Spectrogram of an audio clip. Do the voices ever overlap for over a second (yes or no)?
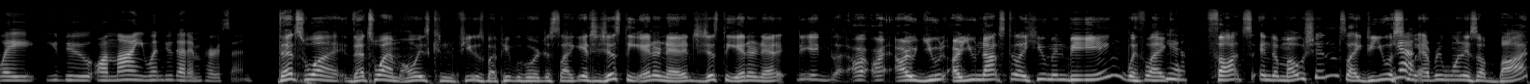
no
